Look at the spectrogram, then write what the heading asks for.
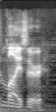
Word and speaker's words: Miser: Is it Mazer? I don't know. I don't know how to pronounce that word. Hold on, let me just do this. Miser? Is it actually just Miser? It is Miser.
